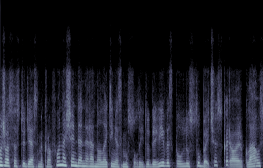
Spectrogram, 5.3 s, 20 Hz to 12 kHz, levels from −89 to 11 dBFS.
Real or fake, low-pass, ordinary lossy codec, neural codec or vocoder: fake; 7.2 kHz; Opus, 24 kbps; codec, 16 kHz, 0.5 kbps, X-Codec, HuBERT features, trained on LibriSpeech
